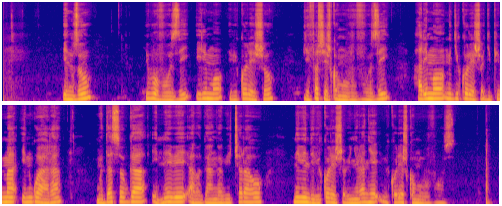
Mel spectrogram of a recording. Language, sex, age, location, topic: Kinyarwanda, male, 25-35, Huye, health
